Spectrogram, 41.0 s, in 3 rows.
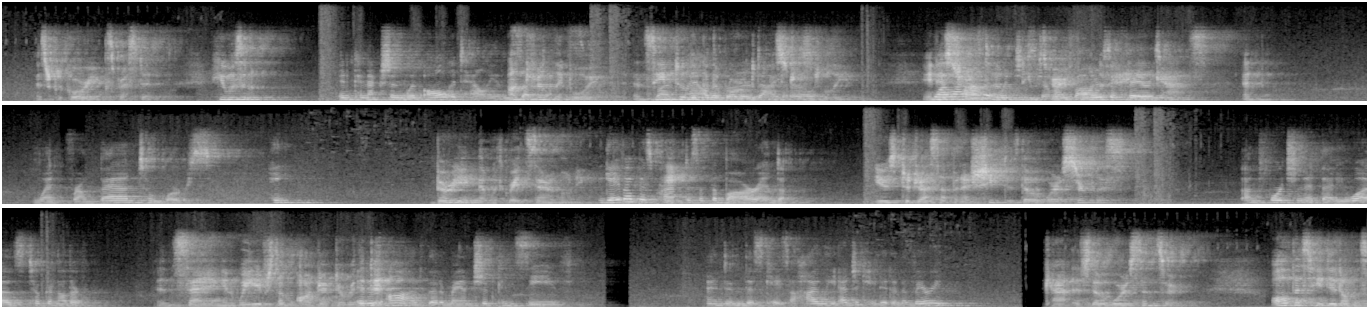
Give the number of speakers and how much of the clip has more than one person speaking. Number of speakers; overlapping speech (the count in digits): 2, about 15%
